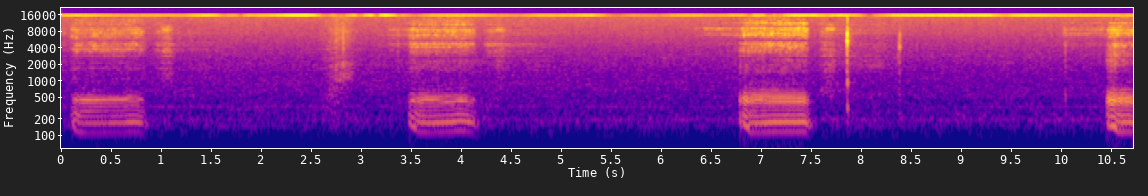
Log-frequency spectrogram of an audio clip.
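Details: Sleeping French Bulldog giving loud, rough snores, four rasping buzzy bursts spaced roughly three seconds apart, each about a second long, with soft breaths in between.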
